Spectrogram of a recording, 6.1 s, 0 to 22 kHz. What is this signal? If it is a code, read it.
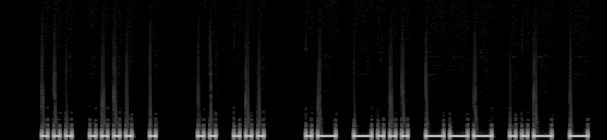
Morse code, heard as a keyed tone, about 20 wpm, 700 Hz. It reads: SHE IS ABOUT
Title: Sentences from Top 1300 Words 20wpm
